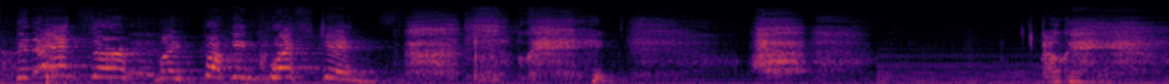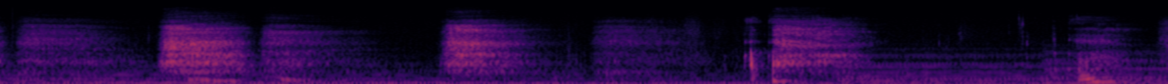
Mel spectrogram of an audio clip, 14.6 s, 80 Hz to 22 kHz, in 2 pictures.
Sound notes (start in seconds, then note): 7.0 Jame breathing heavily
